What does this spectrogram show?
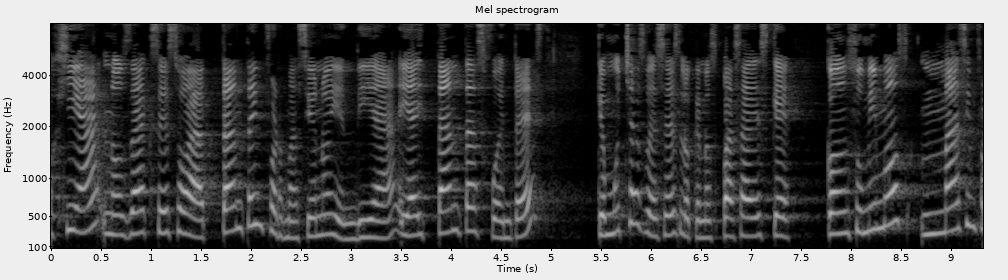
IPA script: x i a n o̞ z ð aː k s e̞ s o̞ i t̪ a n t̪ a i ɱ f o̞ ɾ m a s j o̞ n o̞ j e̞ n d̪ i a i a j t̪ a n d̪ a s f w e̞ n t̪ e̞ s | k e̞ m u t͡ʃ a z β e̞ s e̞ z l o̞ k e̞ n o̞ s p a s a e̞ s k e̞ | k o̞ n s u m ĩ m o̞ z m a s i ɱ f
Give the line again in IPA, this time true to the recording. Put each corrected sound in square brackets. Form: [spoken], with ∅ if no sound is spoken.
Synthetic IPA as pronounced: x i a n o̞ z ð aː k s e̞ s o̞ [a] t̪ a n t̪ a i ɱ f o̞ ɾ m a s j o̞ n o̞ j e̞ n d̪ i a i a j t̪ a n [t̪] a s f w e̞ n t̪ e̞ s | k e̞ m u t͡ʃ a z β e̞ s e̞ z l o̞ k e̞ n o̞ s p a s a e̞ s k e̞ | k o̞ n s u m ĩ m o̞ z m a s i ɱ f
